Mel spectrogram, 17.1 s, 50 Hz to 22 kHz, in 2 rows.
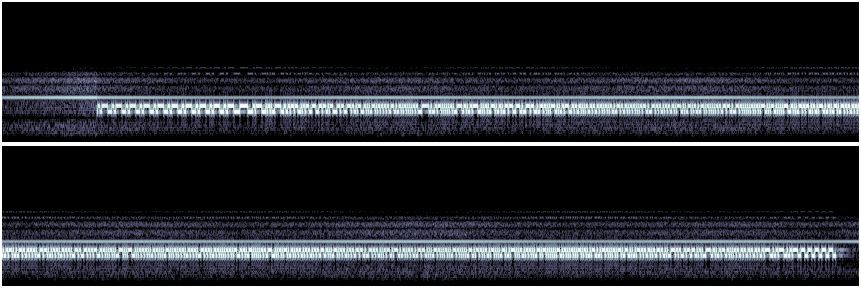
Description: NAVTEX (SITOR-B), 100 baud, 170 Hz shift, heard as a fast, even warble, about 1000 Hz centre, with a steady whistle near 1380 Hz. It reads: ZCZC FE24 NAV WARNING 283. WRECK IN PSN 09-04N 004-18E. WIDE BERTH REQUESTED. NNNN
